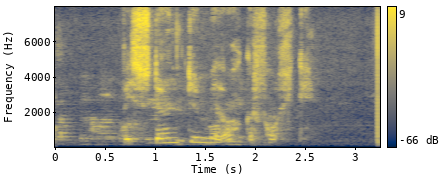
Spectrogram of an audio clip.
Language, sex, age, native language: Icelandic, female, 8, Icelandic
